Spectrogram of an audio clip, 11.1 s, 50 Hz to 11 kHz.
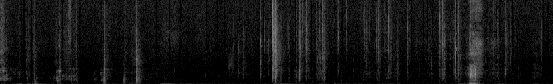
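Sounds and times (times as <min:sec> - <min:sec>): plastic bag crinkling: 0:04.8 - 0:11.0.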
